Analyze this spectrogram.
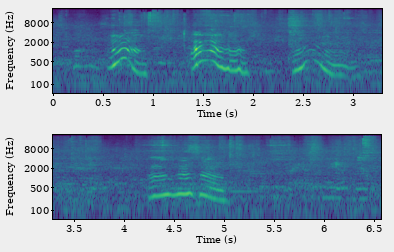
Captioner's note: happy mouth noises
